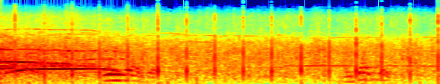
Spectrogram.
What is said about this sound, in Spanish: Entonces, un aplauso verdadero. Gracias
